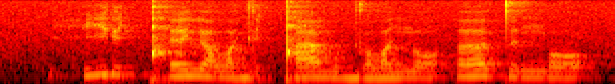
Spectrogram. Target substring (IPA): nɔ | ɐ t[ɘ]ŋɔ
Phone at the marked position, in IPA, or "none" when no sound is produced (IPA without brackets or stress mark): ɘ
